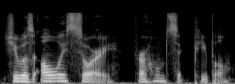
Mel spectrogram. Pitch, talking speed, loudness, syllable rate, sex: 130 Hz, 180 wpm, -18 LUFS, 5.6 syllables/s, male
